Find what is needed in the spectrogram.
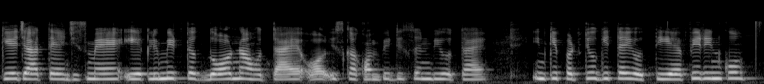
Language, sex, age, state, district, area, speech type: Hindi, female, 60+, Rajasthan, Jodhpur, urban, spontaneous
